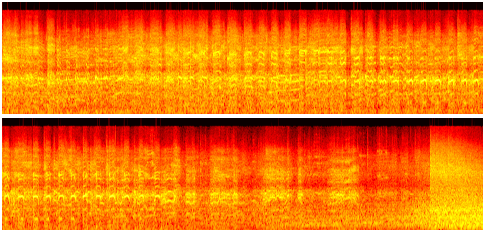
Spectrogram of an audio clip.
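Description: A large flock of chickens calling and clucking together, a dense overlapping din that thins out in the second half. Just before the end, a sudden loud rushing noise cuts in.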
